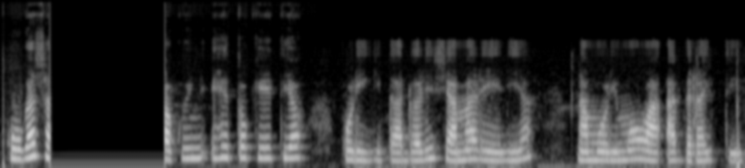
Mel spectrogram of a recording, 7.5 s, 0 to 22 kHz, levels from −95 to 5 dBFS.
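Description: At 0.51 s the speech drops out abruptly to a faint residue, leaving only mains hum about 35 dB down for 1.15 s, likely a lost feed on a still-live input. From 3.17 s to the end, the adaptive stream is at a lower bitrate: the treble cuts off above 8.2 kHz and codec artefacts suddenly rise, consistent with a very low Opus rate.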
